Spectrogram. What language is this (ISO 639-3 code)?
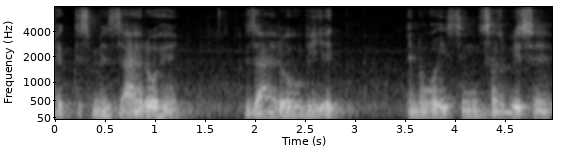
hin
